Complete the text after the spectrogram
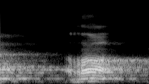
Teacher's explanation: Ro itu ada getarannya kan.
